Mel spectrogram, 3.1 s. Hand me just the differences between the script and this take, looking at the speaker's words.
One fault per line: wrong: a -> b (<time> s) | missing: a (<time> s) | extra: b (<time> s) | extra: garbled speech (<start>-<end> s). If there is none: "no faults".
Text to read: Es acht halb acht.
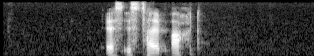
wrong: acht -> ist (1.2 s)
